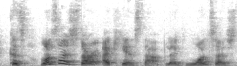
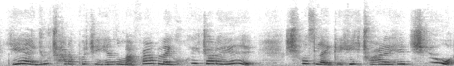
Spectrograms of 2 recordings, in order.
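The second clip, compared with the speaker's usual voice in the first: imitating the quick back-and-forth; 12 semitones higher than usual. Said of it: "she's like".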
